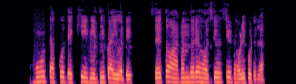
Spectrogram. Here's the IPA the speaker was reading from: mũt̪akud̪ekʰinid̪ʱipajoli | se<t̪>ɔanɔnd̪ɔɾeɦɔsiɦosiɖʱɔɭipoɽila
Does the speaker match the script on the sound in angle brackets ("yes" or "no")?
yes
